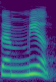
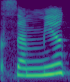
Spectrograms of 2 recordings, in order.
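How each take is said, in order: First: The word ends on a bare k consonant. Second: The word ends with a vowel after k. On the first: The speaker calls it right. "কয়ের পূর্ণ উচ্চারণ হবে না" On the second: The speaker calls it wrong. "নয়"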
